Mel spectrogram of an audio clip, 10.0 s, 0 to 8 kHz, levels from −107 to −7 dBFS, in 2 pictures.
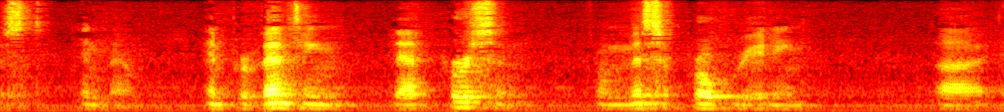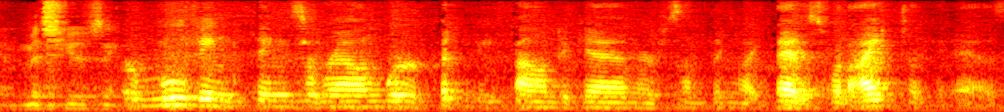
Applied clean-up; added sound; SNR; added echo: none; none; none; none.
